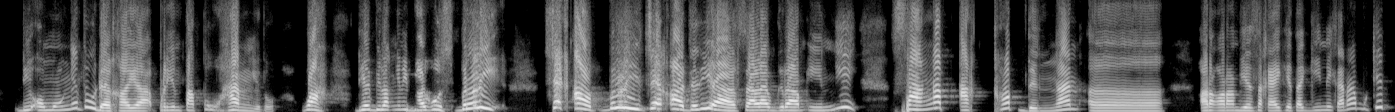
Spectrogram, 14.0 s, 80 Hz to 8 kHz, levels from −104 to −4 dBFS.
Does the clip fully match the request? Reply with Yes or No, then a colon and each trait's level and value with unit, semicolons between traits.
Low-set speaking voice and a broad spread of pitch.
No: high, 245 Hz; wide, 6.0 semitones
